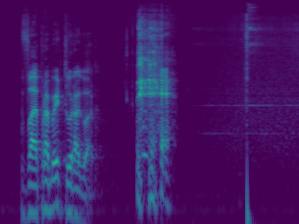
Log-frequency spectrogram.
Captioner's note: giggles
